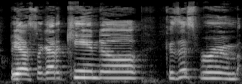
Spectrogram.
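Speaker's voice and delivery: usual speaking voice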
